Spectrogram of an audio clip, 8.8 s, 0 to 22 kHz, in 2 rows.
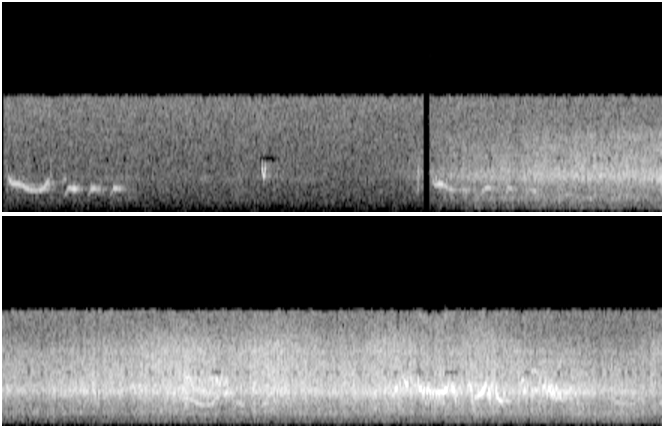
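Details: A flock of Wattled Starlings, out of breeding plumage, drinking at an African waterhole alongside zebras and elephants on 7 July 2024, gives thin, high, wheezy squeaks and chirps, scattered at first and then rising, over a steady background hiss.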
